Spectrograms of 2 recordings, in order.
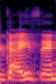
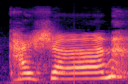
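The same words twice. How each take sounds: First: Said in the usual way. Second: Kyson said as "Kaishan", SH for the S; imitated toddler's "Kaishan"; toddler pronunciation. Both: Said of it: "he doesn't say them exactly like that".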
